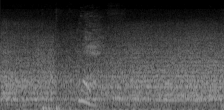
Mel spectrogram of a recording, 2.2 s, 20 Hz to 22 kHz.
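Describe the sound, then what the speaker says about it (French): Bees swarm around a beehive in the video game The Sims 4, a dense, steady insect buzz heard close and continuous throughout. "nous allons commencer à nous occuper de nos abeilles"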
